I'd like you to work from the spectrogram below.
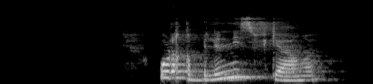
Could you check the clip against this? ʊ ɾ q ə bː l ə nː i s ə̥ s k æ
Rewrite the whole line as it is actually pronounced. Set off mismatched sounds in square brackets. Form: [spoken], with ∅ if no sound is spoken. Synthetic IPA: ʊ ɾ q ə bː l ə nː i s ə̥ [f] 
